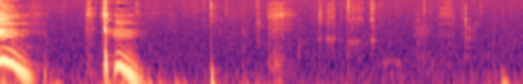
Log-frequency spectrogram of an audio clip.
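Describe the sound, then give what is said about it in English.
Mouth sounds as a person puts a cough drop in their mouth and chews it: a wrapper-like crinkle and a couple of sliding squeaks, then wet clicks and crunchy chewing noises scattered over several seconds, fairly quiet. “Let me try another cough drop.”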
